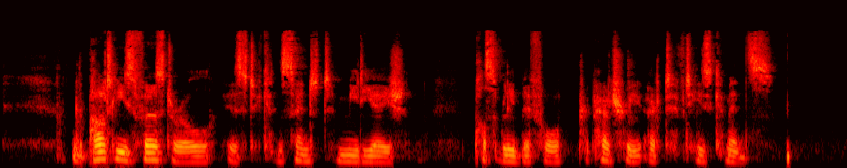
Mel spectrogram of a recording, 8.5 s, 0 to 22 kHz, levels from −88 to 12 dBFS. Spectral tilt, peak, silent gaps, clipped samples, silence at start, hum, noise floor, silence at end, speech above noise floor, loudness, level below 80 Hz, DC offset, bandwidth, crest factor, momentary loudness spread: -3.5 dB/octave; -12 dBFS; none; under 0.1%; 0.35 s; none; -77 dBFS; 0.55 s; 43 dB; -33 LUFS; -74 dBFS; under 0.1%; 11.5 kHz; 22 dB; 11 LU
